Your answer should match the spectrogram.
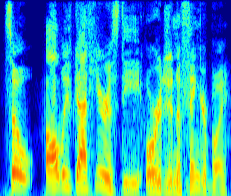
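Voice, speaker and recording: A man's voice: on the high side, very animated, brisk, dry recording. A man hosting a comedy podcast, bantering and reading a story aloud for laughs. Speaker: podcast host.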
